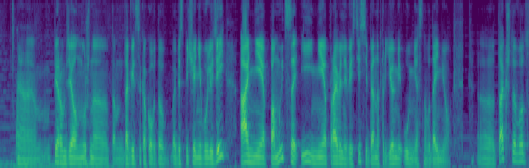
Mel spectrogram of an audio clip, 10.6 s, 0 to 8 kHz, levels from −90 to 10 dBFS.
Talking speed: 135 wpm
